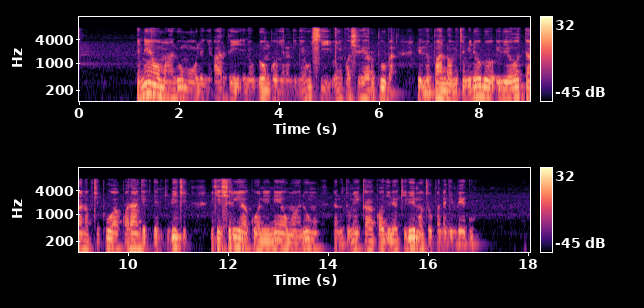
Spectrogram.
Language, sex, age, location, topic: Swahili, male, 25-35, Dar es Salaam, agriculture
